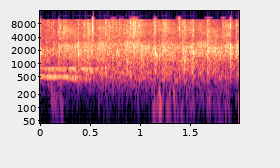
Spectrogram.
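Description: A crowd claps steadily, a dense wash of many hands applauding at moderate volume throughout, with a faint tonal whistle briefly audible early on.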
